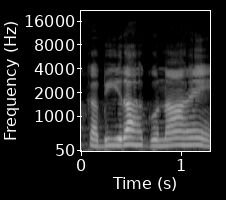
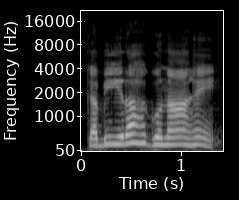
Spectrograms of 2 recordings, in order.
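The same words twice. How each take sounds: The two takes are said the same way.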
